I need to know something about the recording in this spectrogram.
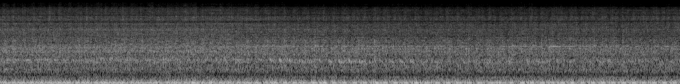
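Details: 1977 Kawasaki KZ1000A, 27,004 miles, new clutch cable; even, steady four-cylinder idle with smooth low rumble, no knocks or rattles, sounds healthy.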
